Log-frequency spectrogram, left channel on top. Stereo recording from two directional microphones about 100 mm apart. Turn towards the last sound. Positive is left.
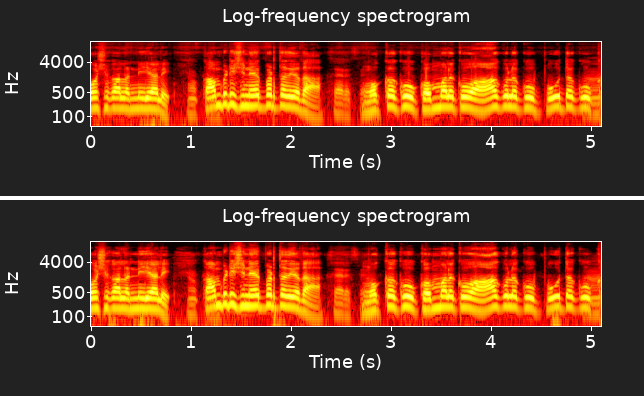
turn(degrees=-15)  # may be behind; listen again after turning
